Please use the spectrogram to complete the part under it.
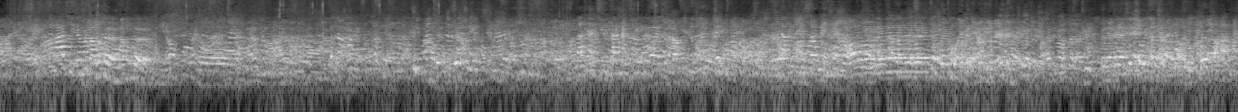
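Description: A crowd of men and women chatter all around.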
